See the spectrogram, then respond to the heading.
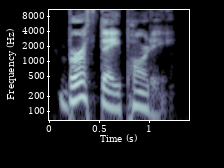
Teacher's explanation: notice that the normal stress for a compound noun falls on the first element of the compound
